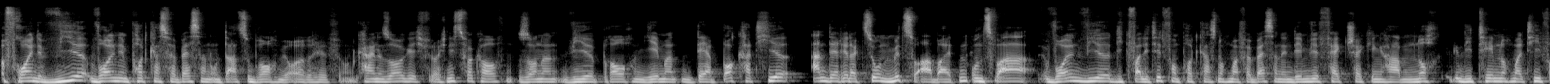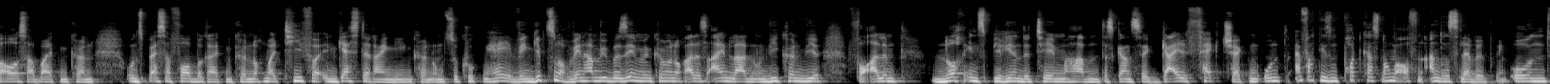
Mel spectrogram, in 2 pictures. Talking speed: 205 wpm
